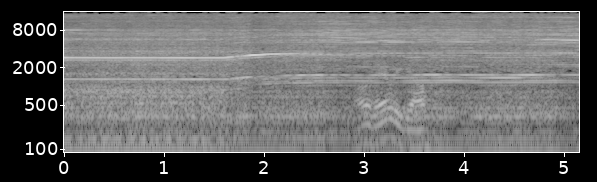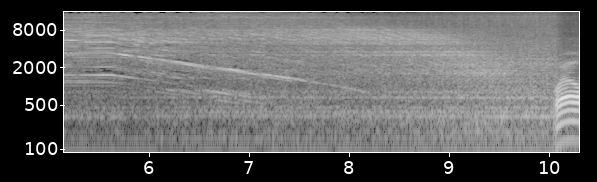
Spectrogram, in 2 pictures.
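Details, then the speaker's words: 2011 Mercedes-Benz C300, cold, secondary air pump unplugged and powered directly on 12 V: loud high saw-like whine holding steady then sinking as it spins down; worn pump bearing causing cold-start screech, not pulley or power steering. "I don't know what a good one's supposed to sound like, but that one sounds really noisy. So that is the issue."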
